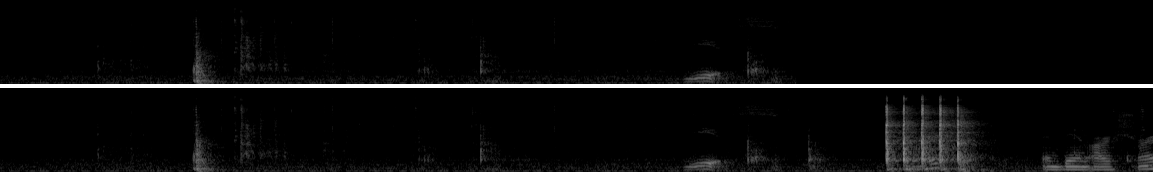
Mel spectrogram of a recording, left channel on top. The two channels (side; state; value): left; drops out; at 8.0 s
